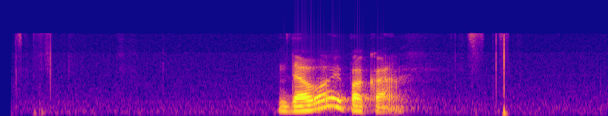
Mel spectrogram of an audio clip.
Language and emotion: Russian, neutral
